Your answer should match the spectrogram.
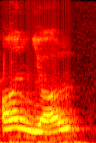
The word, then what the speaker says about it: Angyal: En húngaro mismo, si aquí después de la G, no sé si se ve bien en tu pantalla, ponemos GY, se pronuncia Angyal y significa exactamente ángel.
